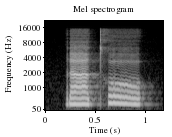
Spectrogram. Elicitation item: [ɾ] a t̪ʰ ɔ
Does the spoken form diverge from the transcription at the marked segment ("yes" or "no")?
no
